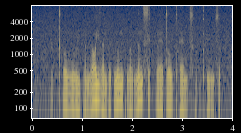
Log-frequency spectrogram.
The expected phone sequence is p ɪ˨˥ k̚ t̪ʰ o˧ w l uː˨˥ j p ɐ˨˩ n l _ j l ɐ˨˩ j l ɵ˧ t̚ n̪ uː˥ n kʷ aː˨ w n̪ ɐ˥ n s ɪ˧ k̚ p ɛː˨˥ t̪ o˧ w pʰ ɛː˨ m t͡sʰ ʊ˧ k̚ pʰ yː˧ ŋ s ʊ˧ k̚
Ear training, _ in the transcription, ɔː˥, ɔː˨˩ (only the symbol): ɔː˥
